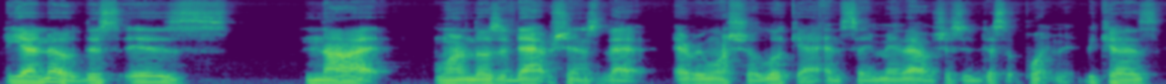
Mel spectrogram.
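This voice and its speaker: A man giving a casual spoken movie review while recovering from a cold, rambling and often clearing his throat. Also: fairly low pitch, level tone, normal speed, bright, forceful tone. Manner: rambling, repeats himself, frequent throat clearing.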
